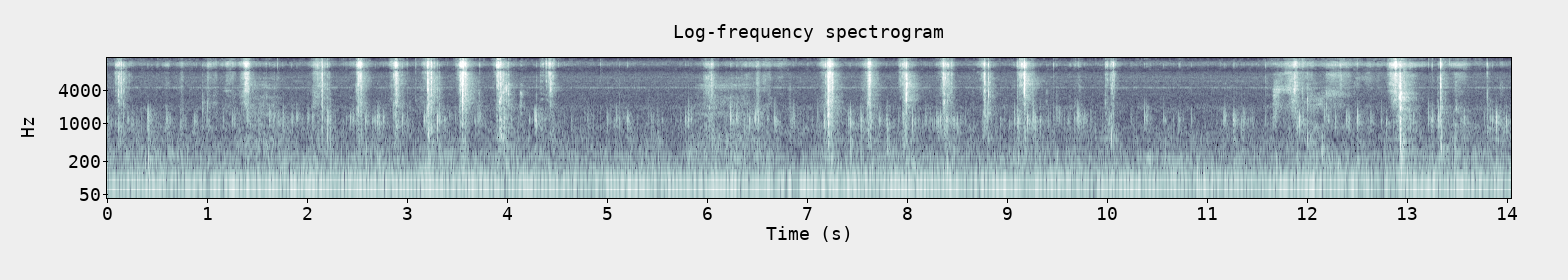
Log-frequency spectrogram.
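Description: Tarot cards are shuffled by hand, producing irregular bursts of faint, dry clicking and flicking as the cards slide and tap together, soft and close with no voices.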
